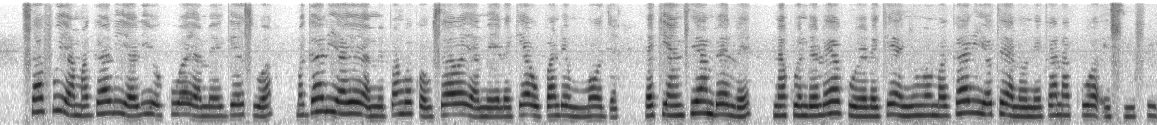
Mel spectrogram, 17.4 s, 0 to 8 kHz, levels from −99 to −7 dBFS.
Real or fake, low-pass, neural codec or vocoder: real; 7.2 kHz; none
